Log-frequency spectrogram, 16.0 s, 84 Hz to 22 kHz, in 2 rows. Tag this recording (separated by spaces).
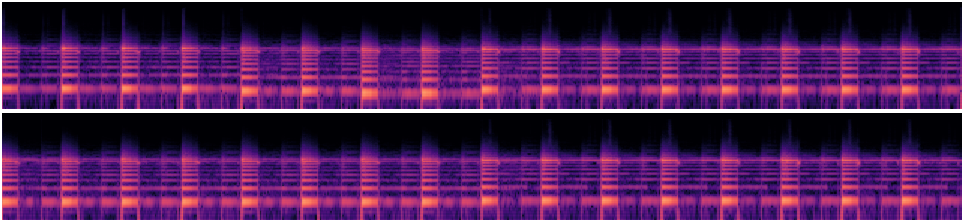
bpm minimal 120 synth electro-house delay house electro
